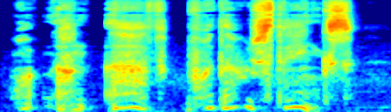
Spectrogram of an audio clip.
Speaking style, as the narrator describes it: I finally managed to get out, my voice cracking and my throat desert dry

